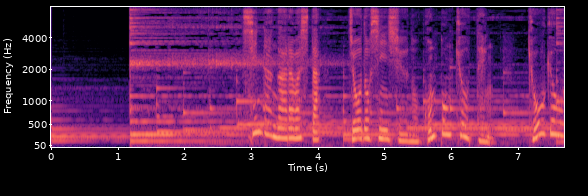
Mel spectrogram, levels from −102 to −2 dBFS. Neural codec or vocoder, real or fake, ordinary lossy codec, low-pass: none; real; none; none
